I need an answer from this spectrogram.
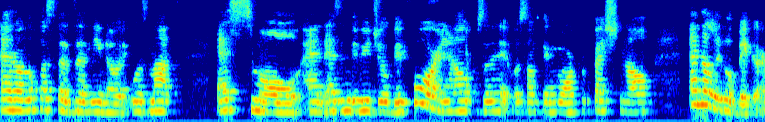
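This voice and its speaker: Over noticeable background noise, a woman talks at a very fast pace in a medium-pitched voice with fairly even intonation. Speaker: architect, studio cofounder. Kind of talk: interview. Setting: video call.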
